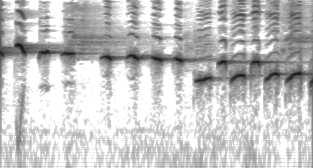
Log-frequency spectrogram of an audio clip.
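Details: White-rumped shama song for prompting other shamas to sing: a clear series of short whistled notes, evenly spaced, stepping down in pitch, then alternating low and high whistles.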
